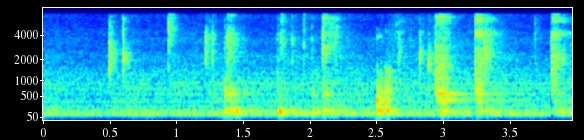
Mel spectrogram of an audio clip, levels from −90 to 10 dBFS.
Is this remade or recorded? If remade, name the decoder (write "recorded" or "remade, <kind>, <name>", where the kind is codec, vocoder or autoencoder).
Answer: recorded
